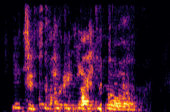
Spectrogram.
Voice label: calm Fearful generated; GAN for speech spectrogram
